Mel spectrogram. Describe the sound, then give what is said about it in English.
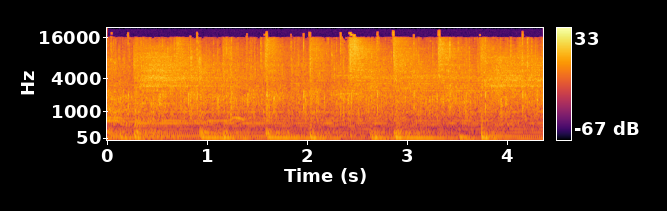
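An audience claps hands in a loud, sustained burst of praise to Jesus, the dense clapping carried over a steady, rhythmic low bass pulse from music, with no clear speech. “Come on, if you believe it, give Jesus a hand clap of praise in this house.”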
